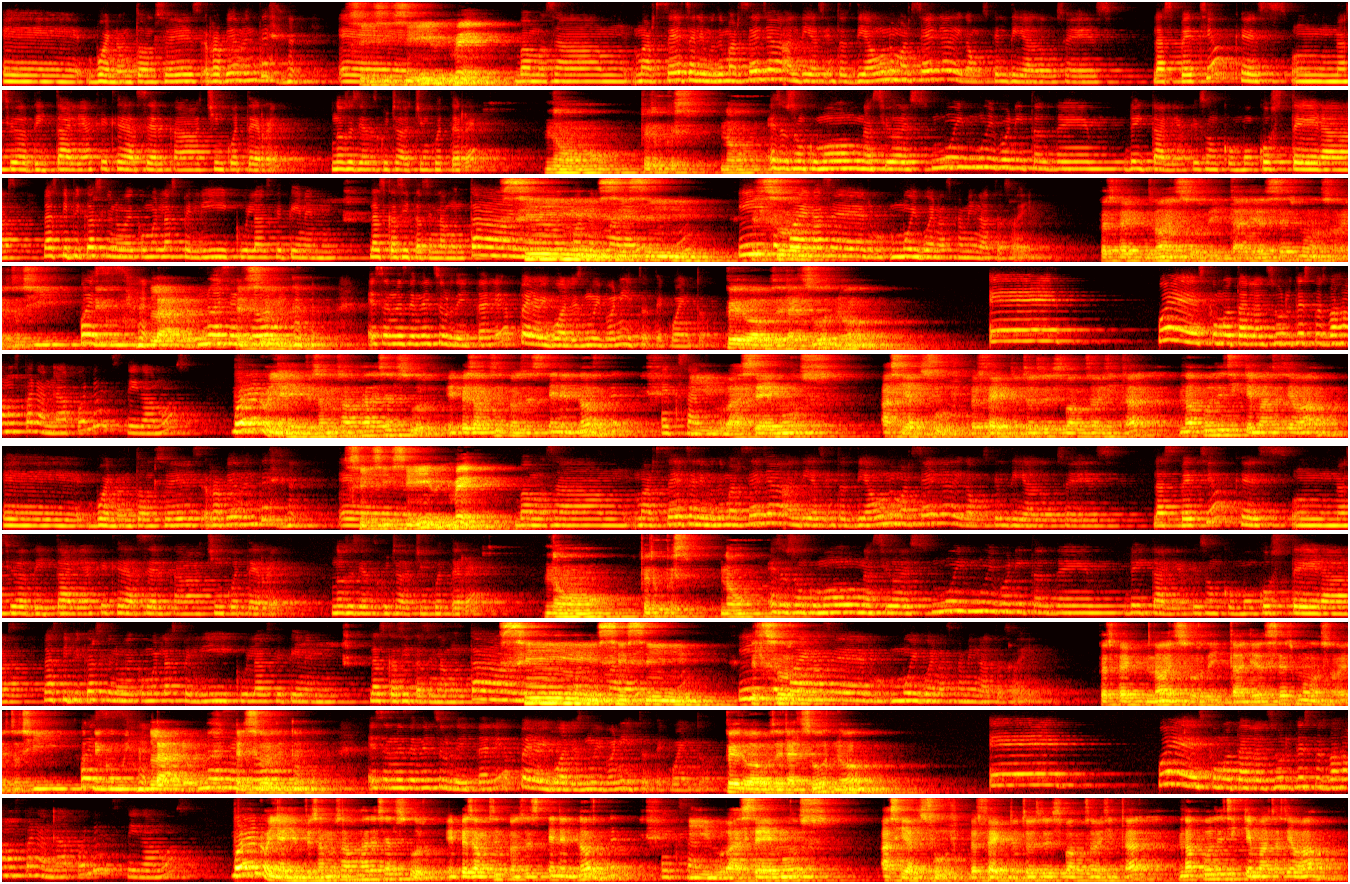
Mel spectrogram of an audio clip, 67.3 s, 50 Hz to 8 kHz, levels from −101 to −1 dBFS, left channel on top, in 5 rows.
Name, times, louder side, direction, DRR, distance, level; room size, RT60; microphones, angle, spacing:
voice 1, 0.0-3.0 3.4-4.1 5.1-11.0 11.5-12.6 12.9-16.2 16.8-18.2 21.1-27.0 27.3-30.3 30.6-33.8 34.3-37.3 41.2-41.9 42.3-43.4 43.8-47.5 50.3-51.1 51.9-55.6 60.4-60.9, left 1 dB, 20° left, 5 dB, 0.4 m, -33 dB
voice 2, 3.4-4.7 18.9-19.5 19.8-20.3 20.6-20.9 31.9-33.9 34.4-34.8 37.9-42.3 42.7-43.4 47.6-49.0 56.1-60.0 60.3-60.4 60.7-62.1 62.6-67.1, right 2 dB, 75° right, 3 dB, 1.0 m, -27 dB
8.4 x 7.5 x 2.6 m, 1.3 s
head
